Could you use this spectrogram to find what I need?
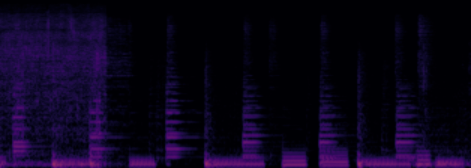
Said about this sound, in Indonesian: kita mulai oseng-mengoseng, diawali dengan bawang putih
